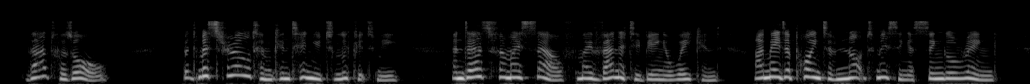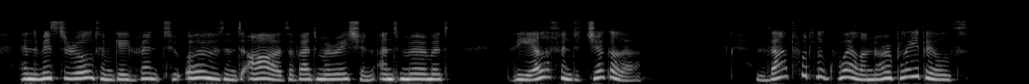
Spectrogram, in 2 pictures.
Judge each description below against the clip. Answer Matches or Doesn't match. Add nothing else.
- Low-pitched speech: Doesn't match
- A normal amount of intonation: Matches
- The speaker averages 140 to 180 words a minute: Matches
